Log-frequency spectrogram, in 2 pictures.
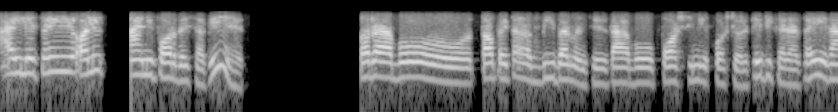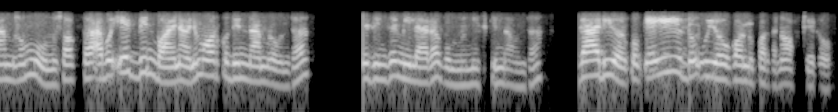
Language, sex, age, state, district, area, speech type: Nepali, female, 30-45, West Bengal, Kalimpong, rural, conversation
